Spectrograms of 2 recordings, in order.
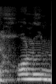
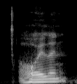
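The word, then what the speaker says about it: Højlund: Because I read the Holland might not play. Hoyland? Yeah, sorry, my pronunciation of the surname of Rasmus is always Really?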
